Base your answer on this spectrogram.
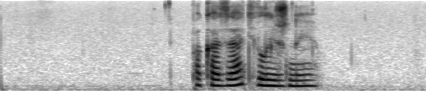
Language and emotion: Russian, neutral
